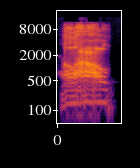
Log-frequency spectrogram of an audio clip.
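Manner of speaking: Simpsons twin sisters. Retold or imitated. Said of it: "weird twin sisters from The Simpsons".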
